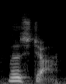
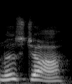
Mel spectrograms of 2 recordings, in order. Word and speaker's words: Moose Jaw: want to skatch one Moosejaw not Moose Jaw Moosejaw all right Manitoba is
